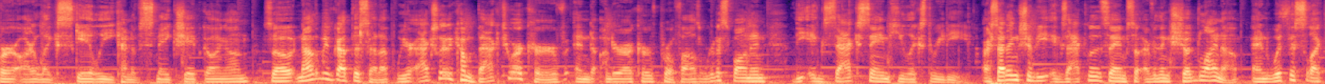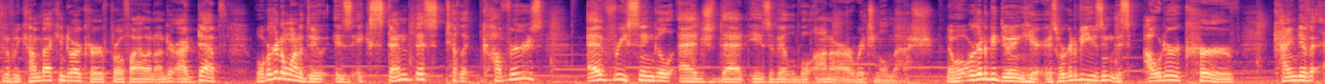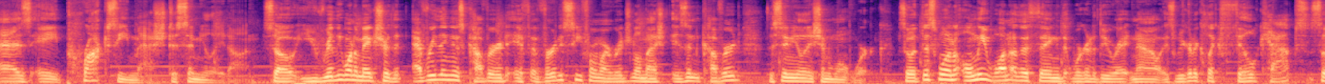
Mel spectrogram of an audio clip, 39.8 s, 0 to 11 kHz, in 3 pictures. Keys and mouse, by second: 0.1 shift+middle drag, 2.0 middle drag, 2.5 middle drag, 3.2 middle click, 3.6 shift+a, 8.9-9.6 middle drag, 9.9 middle drag, 10.6 shift+middle drag, 11.2-11.7 middle drag, 12.4 Tab, 12.8 click, 15.3-17.9 drag, 18.1-18.5 middle drag, 18.8-19.1 middle drag, 19.3 shift+middle click, 19.7-20.4 middle drag, 20.7 middle click, 21.0 shift+middle click, 21.4 middle click, 22.1 shift+middle click, 22.4 middle drag, 23.5 shift+middle click, 29.3 middle drag, 30.3 middle drag, 30.9 shift+middle drag, 31.2 middle drag, 31.5 shift+middle drag, 35.3 middle click, 38.3 click, 38.9 middle drag, 39.6 shift+middle click.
